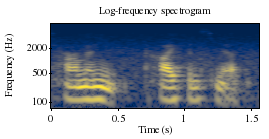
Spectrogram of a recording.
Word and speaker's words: Herman-Smith: How do you spell it? Lewis. And is it Herman-Smith? It's Herman-Smith, yes.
